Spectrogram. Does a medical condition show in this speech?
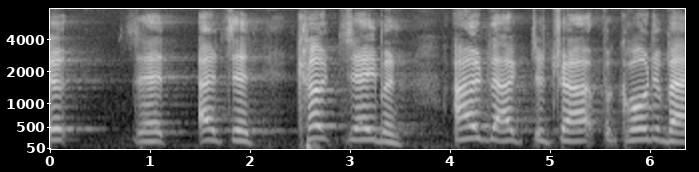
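Yes: cerebral palsy; born premature.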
